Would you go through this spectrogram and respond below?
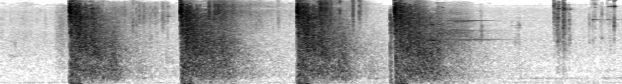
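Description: Four loud gunshots ring out in the video game Alan Wake as a trap is shot, evenly spaced about a second apart, each sharp crack trailing into a short decaying echo, with a faint thump afterward.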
